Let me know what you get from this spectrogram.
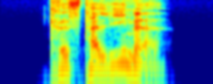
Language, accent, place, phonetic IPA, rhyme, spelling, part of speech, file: German, Germany, Berlin, [kʁɪstaˈliːnə], -iːnə, kristalline, adjective, De-kristalline.ogg
- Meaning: inflection of kristallin: 1. strong/mixed nominative/accusative feminine singular 2. strong nominative/accusative plural 3. weak nominative all-gender singular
